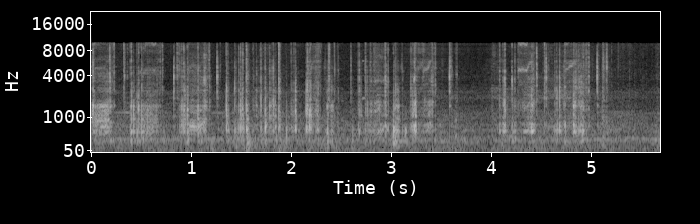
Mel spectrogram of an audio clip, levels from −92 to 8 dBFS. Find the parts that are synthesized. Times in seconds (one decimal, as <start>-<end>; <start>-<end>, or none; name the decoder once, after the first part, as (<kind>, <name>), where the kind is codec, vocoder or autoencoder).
2.8-4.0 (vocoder, WaveNeXt)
